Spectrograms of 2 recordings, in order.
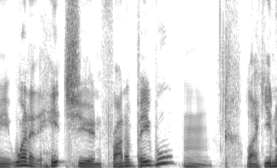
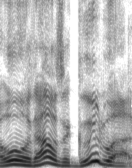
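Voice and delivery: put-on sounds like an old auntie; 6 semitones higher, 9 dB louder than usual. Retelling doing squats as a lady checks on them, old auntie voice. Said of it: "You sound like an old auntie".

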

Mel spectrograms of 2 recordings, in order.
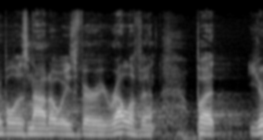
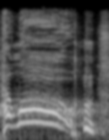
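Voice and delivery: put-on tiny, shrill, very high, drawn-out kid yell; 6 dB louder than usual. Retelling how a four-year-old yelled at diners: imitating a child yelling hello. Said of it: "when he yelled at them".

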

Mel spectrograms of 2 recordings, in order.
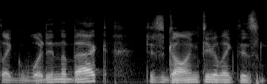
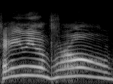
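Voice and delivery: put-on flamboyant voice, higher. Imagining what a flamboyant boyfriend would demand: imitating a flamboyant boyfriend. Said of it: "if you have a flamboyant boyfriend".

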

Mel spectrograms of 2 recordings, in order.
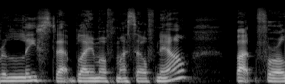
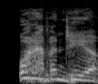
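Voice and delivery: mock cross, indignant outburst, high-pitched and angry; 6 semitones higher than usual. Retelling a man's reaction to a detailed anatomy report, imitating a cross man. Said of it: "And he was so cross".

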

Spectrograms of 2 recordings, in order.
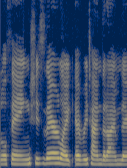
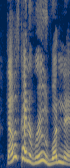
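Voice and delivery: loud, high-pitched raised voice meant to carry; 5 semitones higher, 8 dB louder than usual. Retelling speaking up as customers who ignored the cashier walked off; retelling a loud remark. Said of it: "I loudly go".

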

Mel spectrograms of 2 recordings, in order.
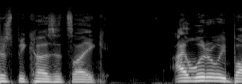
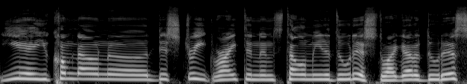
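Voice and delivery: put-on Chicago accent, pitched up; 9 semitones higher than usual. Imitating a guy in the story, Chicago accent. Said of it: "the most Chicago guy of all time".

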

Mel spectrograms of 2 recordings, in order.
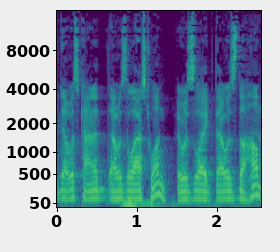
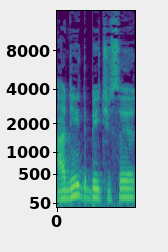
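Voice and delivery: Texan cartoon dad voice, higher pitch; 2 semitones higher than usual. Retelling a rival's vow to beat Sid, Hank Hill voice. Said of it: "I don't know why I just turned into like".

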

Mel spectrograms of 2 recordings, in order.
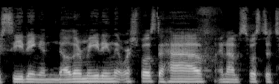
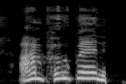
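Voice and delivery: very high, called-out yell; 13 semitones higher than usual. Retelling what a client said about herself: imitating someone yelling. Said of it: "I'm pooping and I'm yelling".

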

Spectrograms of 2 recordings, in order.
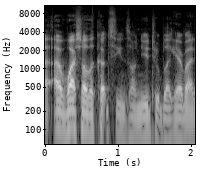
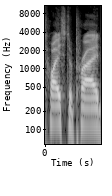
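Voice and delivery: usual speaking voice

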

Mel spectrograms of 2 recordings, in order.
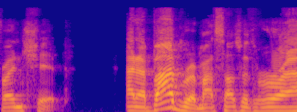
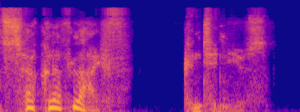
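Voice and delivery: wildlife documentary narrator voice; 9 semitones higher than usual. Narrating a kitchen scene as a nature documentary: David Attenborough voice. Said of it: "In a David Attenborough voice".

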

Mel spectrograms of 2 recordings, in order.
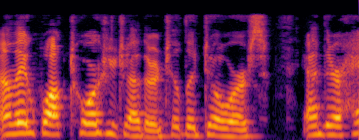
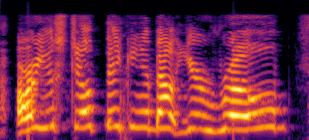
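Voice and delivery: incredulous, disbelieving voice, raised and pitched up; 8 semitones higher, 7 dB louder than usual. He asks her incredulously as she calls for his robe. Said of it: "he asked incredulously".

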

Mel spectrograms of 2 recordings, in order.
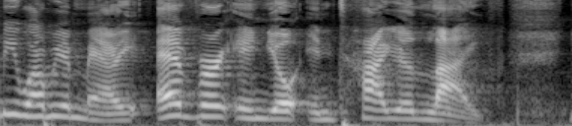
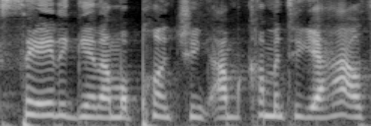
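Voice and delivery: put-on heated, angry tone; 4 semitones higher than usual. Retelling her own reply to her son: retelling her own threat. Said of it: "I be like".

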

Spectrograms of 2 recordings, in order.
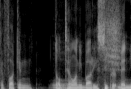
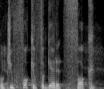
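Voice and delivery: put-on mafia tough-guy voice, higher pitch; 9 semitones higher than usual. Acting out mafia guys demanding money to let someone play: imitating how mafia guys talk. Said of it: "that's what mafia dudes talk like".

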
